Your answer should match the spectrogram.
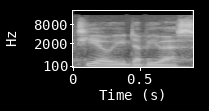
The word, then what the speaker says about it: Toews: Yeah, but it's spelled weird. We'll talk about that a little bit. It's like Toews.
